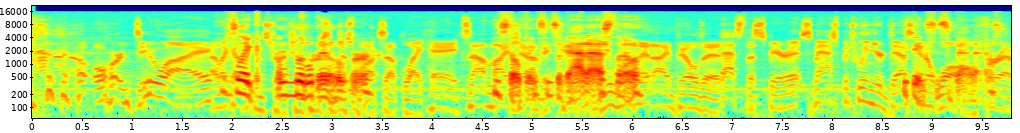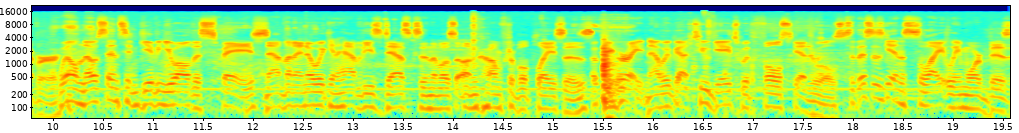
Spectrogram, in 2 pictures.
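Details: Adult male speaker; no disorder.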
